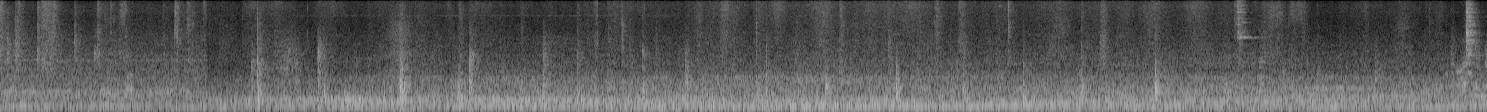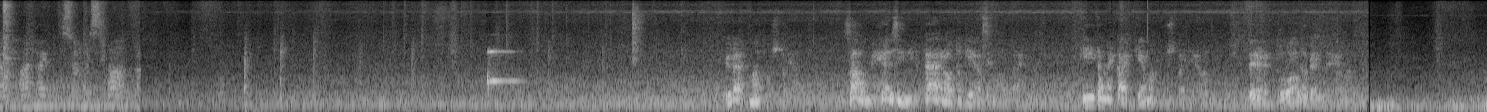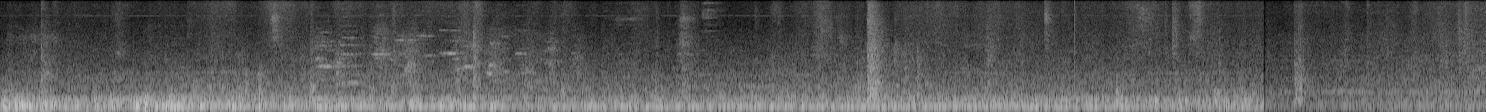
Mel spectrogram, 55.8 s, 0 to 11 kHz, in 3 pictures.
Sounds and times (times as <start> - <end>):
Vehicle: 0.0 - 55.7
Speech: 1.2 - 1.8, 18.2 - 20.4, 27.6 - 31.5, 32.1 - 35.7.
